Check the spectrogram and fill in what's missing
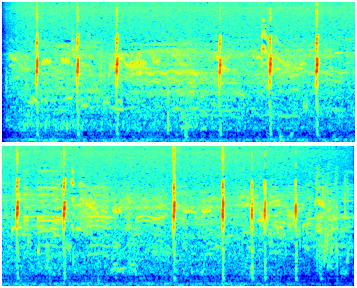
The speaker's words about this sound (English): Most birds in the blackbird family have similar sounding check calls. The yellow-headed blackbird version is a little more distinctive than other blackbird calls. It's a little longer and almost two-syllabled, like the check from a bank.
